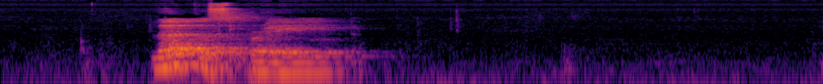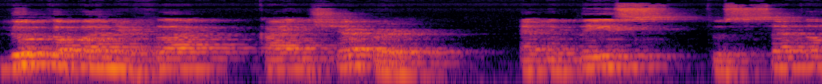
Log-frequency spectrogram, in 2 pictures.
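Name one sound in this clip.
A man speaks calmly and clearly into a microphone, in a room with a slight echo.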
